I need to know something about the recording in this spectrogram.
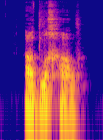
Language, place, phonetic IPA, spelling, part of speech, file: Azerbaijani, Baku, [ɑdˈɫɯχ hɑɫ], adlıq hal, noun, LL-Q9292 (aze)-adlıq hal.wav
- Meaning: nominative case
